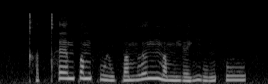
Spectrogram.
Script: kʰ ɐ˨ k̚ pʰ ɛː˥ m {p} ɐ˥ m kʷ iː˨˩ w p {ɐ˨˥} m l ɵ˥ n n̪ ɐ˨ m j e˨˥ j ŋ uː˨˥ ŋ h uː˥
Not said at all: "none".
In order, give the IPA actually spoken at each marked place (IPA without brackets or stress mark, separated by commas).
p, ɐ˨˧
